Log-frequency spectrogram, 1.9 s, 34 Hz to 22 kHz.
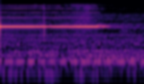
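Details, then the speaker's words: Philips EverFlo 5-litre oxygen concentrator, humidifier bottle and nasal cannula connected: a steady high-pitched electronic beep just over a second on pressing the power button, then quiet machine hum. Start-up beep. "After that, you have to switch on the machine using the power button given here."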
